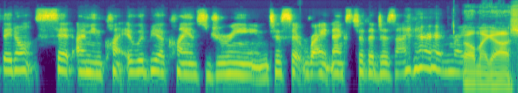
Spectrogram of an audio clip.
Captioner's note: laughs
